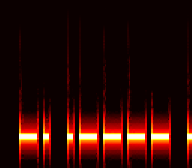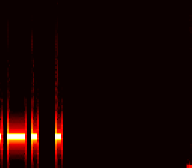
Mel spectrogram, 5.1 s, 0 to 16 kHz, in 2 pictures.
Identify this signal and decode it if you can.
Morse code, heard as a keyed tone, about 16 wpm, 700 Hz. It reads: N1RE
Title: USA Callsign DE Callsign - 4 Characters - 15wpm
